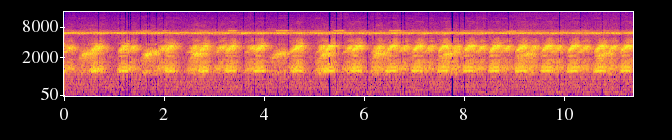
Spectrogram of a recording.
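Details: Frogs singing at night under moonlight in Florida, a dense chorus of overlapping nasal croaks repeated nearly twice a second, with a steady high insect whine running throughout.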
